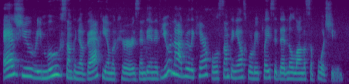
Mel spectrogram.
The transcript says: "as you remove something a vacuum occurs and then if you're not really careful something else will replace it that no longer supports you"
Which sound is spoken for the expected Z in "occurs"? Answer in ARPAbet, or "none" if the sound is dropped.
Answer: Z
